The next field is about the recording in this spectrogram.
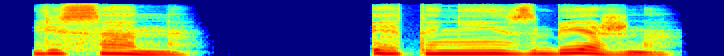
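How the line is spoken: Tired sigh. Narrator (Russian): как-то устало вздохнула Илана

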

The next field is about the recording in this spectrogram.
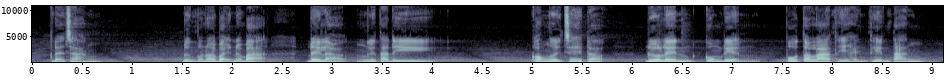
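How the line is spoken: Soft, sighing. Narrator (Vietnamese): Sương Sườn thở dài một tiếng nhẹ giọng

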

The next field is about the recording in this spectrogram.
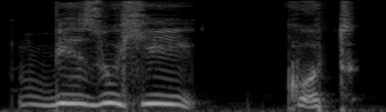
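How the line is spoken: Weak voice. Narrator (Russian): слабым голосом произнес Сыч

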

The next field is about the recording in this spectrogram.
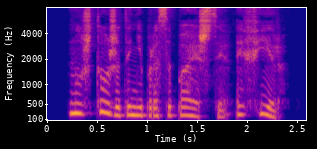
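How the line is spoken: Whispered. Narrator (Russian): шепнула

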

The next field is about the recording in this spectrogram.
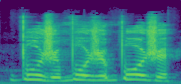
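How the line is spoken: Muffled sob. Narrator (Russian): закрыв лицо руками, всхлипнула она

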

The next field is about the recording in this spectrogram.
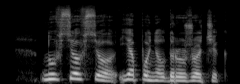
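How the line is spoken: Stammering. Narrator (Russian): заикаясь, проговорил брат

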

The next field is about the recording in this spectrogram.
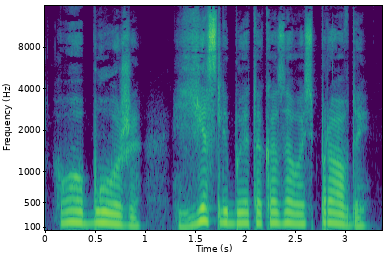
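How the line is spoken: Whisper. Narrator (Russian): прошептала ее невестка

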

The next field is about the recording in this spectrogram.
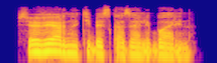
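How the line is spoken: Gloomy reply. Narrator (Russian): мрачно отозвался Антип

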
